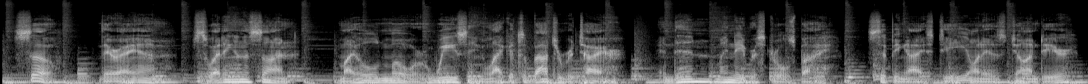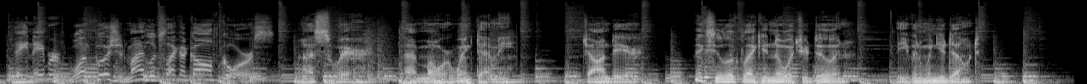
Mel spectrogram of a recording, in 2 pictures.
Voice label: Radio Commercials, Older Male, warm & engaging Male Voice Over; Pandora - John Deere - Light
